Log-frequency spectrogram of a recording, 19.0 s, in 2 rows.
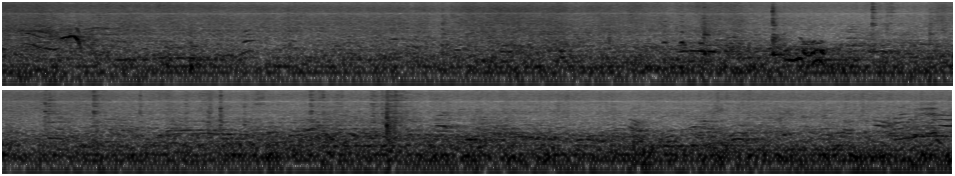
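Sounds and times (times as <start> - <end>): steak sizzling on griddle: 0.0 - 19.0
metal utensils clicking on griddle: 1.6 - 13.8.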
